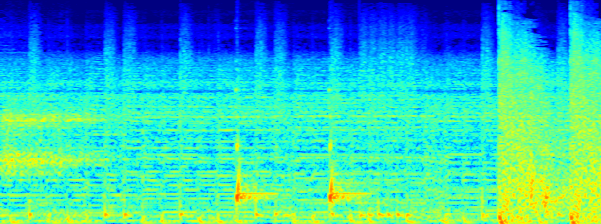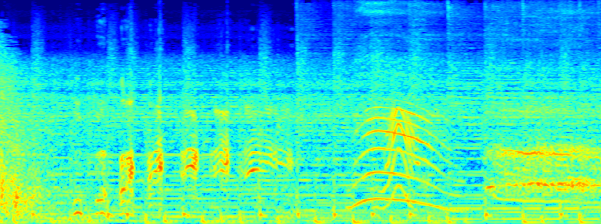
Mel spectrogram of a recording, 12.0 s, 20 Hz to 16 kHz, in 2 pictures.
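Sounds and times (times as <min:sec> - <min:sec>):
light background music: 0:00.1 - 0:12.0.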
